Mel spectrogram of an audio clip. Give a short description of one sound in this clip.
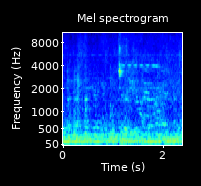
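Pool balls clack together on a table.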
